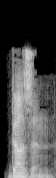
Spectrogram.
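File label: "dozen", American English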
